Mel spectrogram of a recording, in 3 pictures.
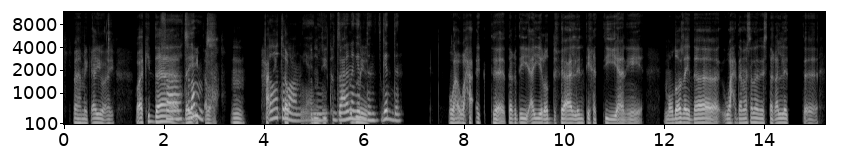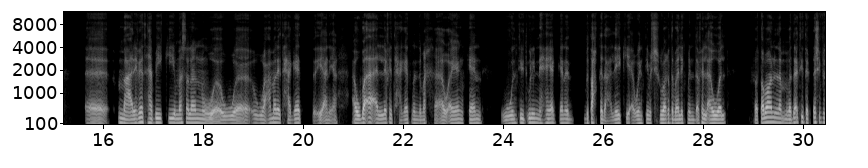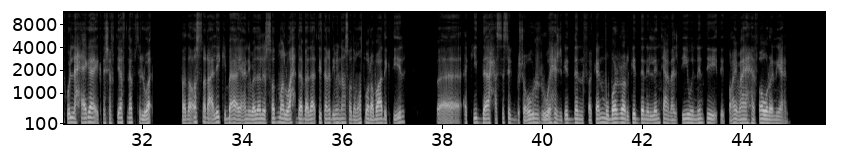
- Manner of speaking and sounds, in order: tapping
- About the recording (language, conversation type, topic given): Arabic, advice, ليه بقبل أدخل في علاقات مُتعبة تاني وتالت؟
